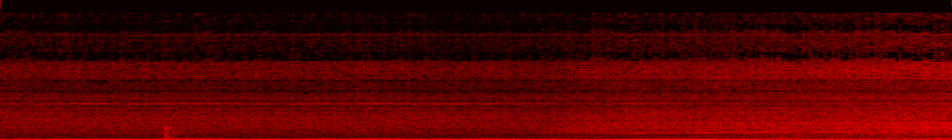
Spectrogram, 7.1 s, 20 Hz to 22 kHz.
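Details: 1986 BMW E30 325e with the M20B27 six, just after a timing belt replacement: a smooth, low drone that rises briefly with a throttle blip, then settles with no clatter or slapping. Runs healthy.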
